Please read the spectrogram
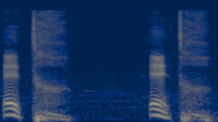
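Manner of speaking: low, falling "Être" with an open è; circumflex like grave. Shown as a demonstration. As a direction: say "Être" as EH-truh, deliberately and low. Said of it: "on prononce comme un accent grave".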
